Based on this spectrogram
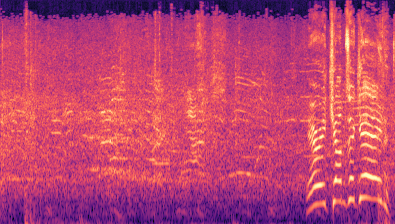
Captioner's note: crowd chatter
